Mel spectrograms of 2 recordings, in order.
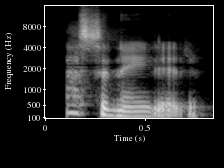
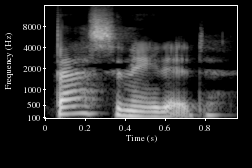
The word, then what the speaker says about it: fascinated: you have on versatile fascinated fascinated forget the c in there it's silent it's just fascinated fascinated sure sure that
